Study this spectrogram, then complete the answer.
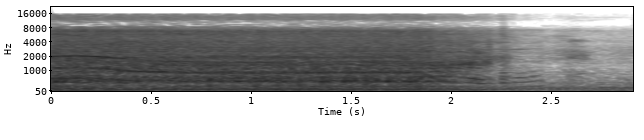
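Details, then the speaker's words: First start of a freshly rebuilt Subaru Forester XT EJ25 turbo with a closed-deck 800 hp block, after a crank sensor code was cleared: an even, steady flat-four note with no knocks or ticks; sounds healthy. "that's actually really good that's the first time i've ever built an engine and heard it start so i'm pretty i'm pretty happy right now"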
